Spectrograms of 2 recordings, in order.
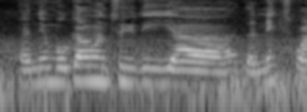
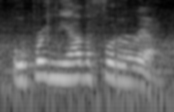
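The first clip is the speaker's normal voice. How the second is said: usual speaking voice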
